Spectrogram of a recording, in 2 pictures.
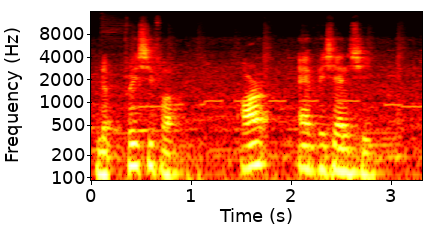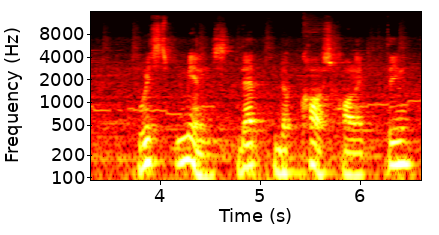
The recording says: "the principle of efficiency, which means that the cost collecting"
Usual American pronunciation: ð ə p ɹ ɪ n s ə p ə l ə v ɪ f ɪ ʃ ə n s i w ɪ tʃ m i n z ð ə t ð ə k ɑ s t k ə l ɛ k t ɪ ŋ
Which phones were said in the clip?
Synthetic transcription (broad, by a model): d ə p ɹ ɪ s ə f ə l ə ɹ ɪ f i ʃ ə n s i w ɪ tʃ m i n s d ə t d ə k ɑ s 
